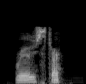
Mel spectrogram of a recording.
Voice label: "rooster", English; nouns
